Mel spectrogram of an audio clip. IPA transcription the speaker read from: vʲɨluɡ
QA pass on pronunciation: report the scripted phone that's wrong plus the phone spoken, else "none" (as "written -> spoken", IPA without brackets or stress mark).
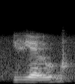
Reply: ɨ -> ɛ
